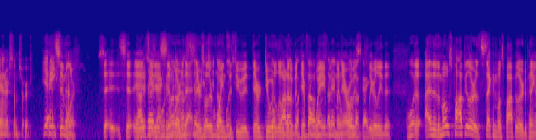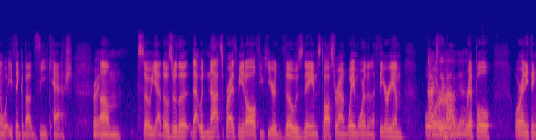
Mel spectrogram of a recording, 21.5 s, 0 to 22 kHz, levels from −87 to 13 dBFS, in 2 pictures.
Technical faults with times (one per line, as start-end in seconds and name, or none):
none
